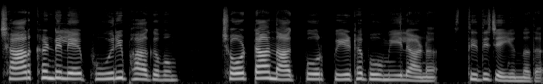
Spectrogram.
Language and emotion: Malayalam, neutral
